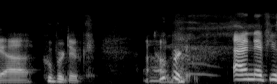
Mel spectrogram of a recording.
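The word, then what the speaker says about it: Hupperdook: you know and also how to say uh hooper duke and if you say it wrong that's okay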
